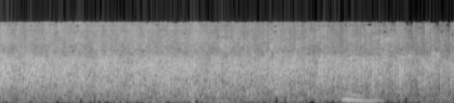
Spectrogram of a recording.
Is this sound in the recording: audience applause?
yes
